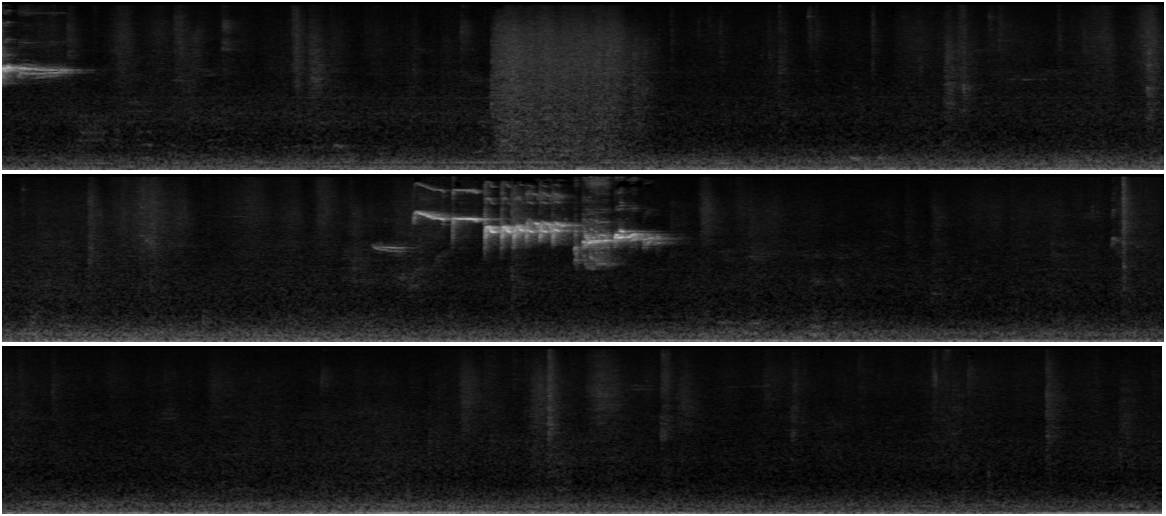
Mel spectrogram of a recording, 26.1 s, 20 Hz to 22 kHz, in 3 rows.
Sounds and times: resident robin singing 0.0 - 0.7
voices 0.0 - 1.7
resident robin singing 11.5 - 13.8

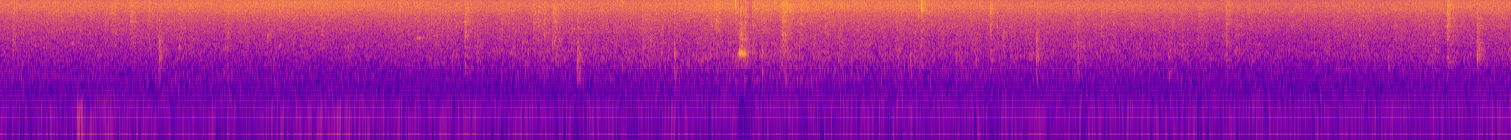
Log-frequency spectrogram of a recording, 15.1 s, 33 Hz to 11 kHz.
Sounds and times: Wind passing through a small bamboo grove 0.0 - 15.1

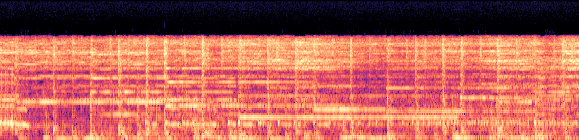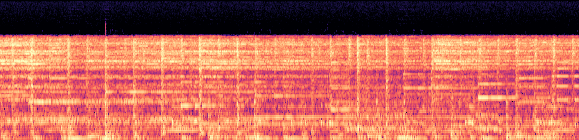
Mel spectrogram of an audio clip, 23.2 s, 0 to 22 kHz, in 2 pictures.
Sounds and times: Concert 0.0 - 23.1

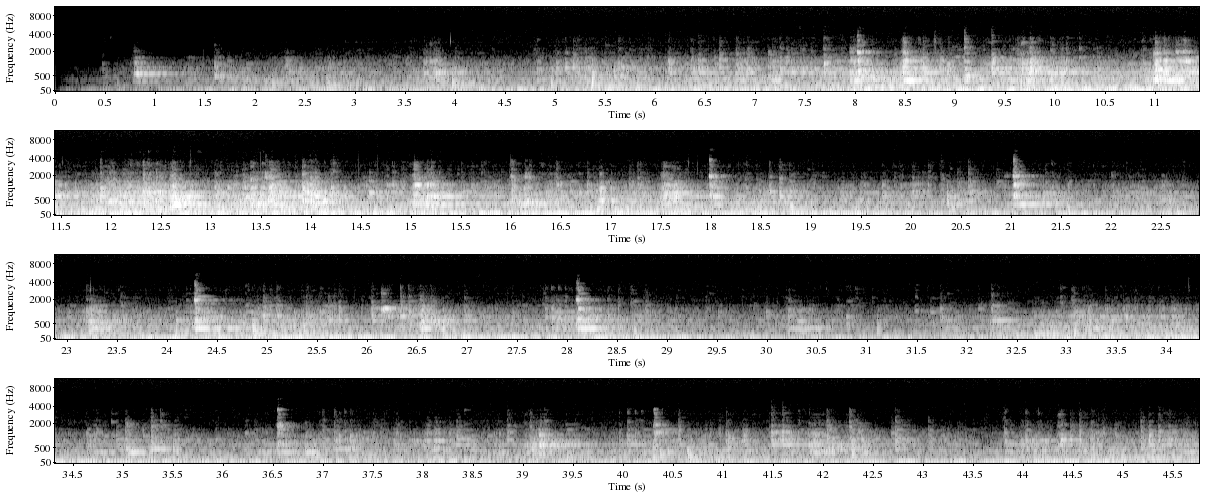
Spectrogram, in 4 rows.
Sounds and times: wind/cinetic sculpture 0.1 - 45.7

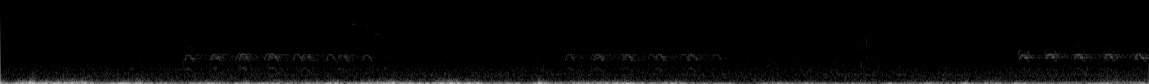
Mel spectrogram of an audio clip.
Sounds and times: wind 0.0 - 11.4
birds 0.9 - 4.2
birds 4.9 - 11.4

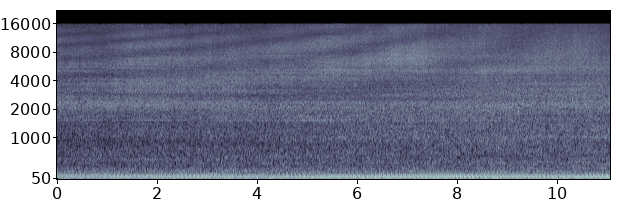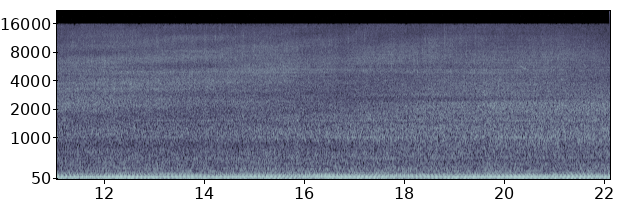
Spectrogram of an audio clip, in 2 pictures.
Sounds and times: Two boats passing by on the Seine river 0.0 - 22.1

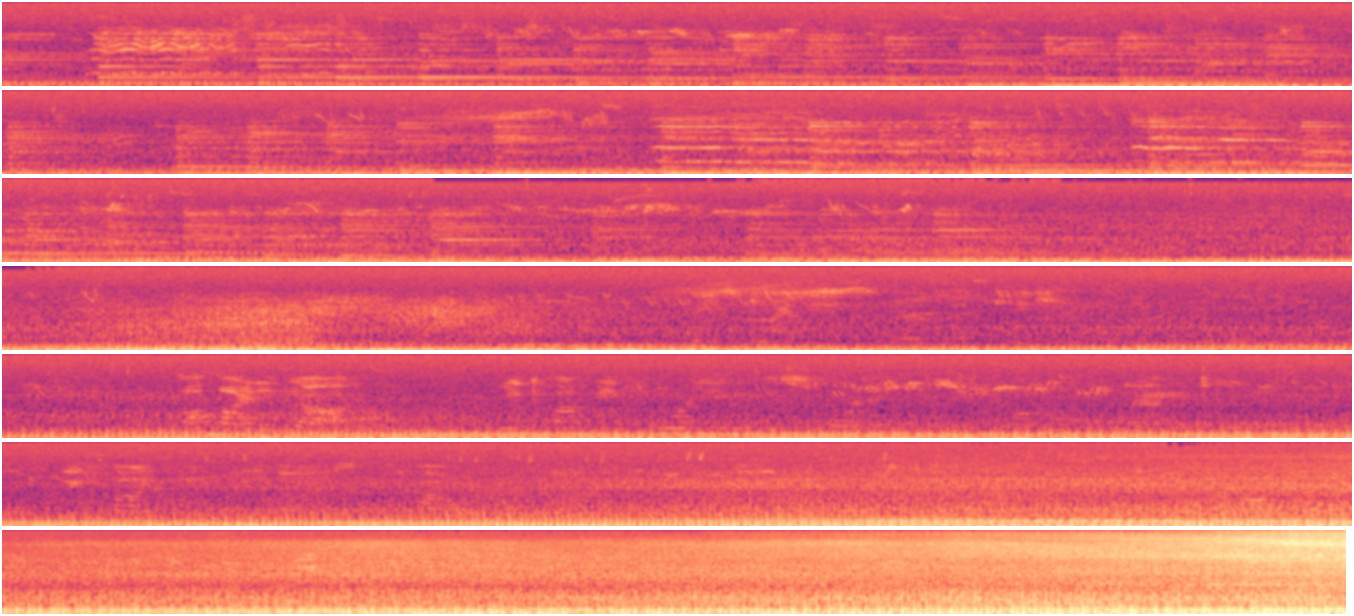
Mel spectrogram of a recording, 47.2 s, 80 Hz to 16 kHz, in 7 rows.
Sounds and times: music 0.0 - 19.9
slight breeze 0.0 - 47.2
passing by on his harley 5.2 - 47.2
passing cars 5.6 - 47.2
distant freight train moving through our little town 6.0 - 47.2
birds 22.7 - 42.9

